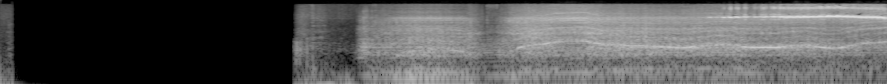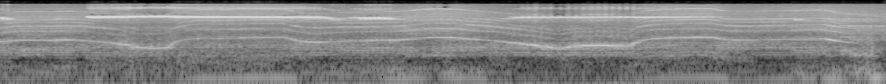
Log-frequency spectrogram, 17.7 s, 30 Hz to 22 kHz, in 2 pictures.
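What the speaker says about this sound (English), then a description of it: "we're going to switch over to a little larger bit. They require a 3/8 hole in here." A power drill with a larger bit bores a 3/8-inch hole into a wooden stair for a handrail and spindle install. After a few seconds of silence it gives a loud, close, continuous whine whose pitch repeatedly rises and dips as it bites.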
